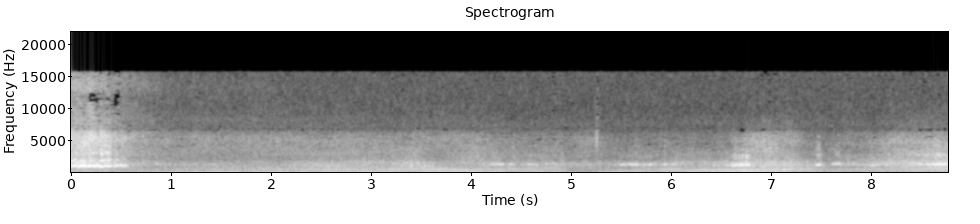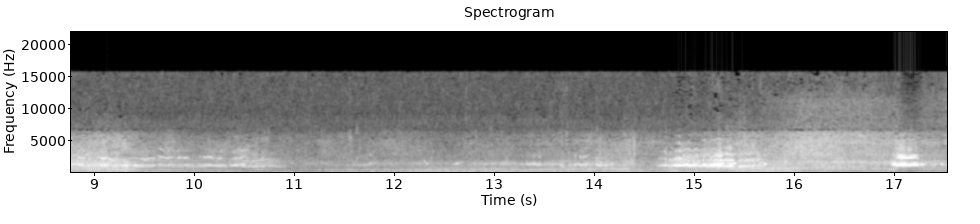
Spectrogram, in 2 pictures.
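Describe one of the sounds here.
A sports car engine revs up and down repeatedly.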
